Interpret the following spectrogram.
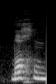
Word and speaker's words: mochn: Das machen wir zum Beispiel auch bei den Verben machen, das zu mochen wird, oder lachen, das zu lochen wird.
